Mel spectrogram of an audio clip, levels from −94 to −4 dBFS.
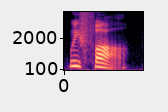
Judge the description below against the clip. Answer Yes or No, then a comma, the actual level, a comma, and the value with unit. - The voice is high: Yes, high, 220 Hz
